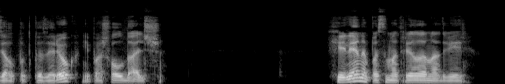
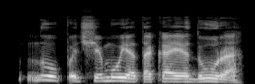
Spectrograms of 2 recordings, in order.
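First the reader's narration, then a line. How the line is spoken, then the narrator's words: Sobbing. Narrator (Russian): всхлипывала она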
